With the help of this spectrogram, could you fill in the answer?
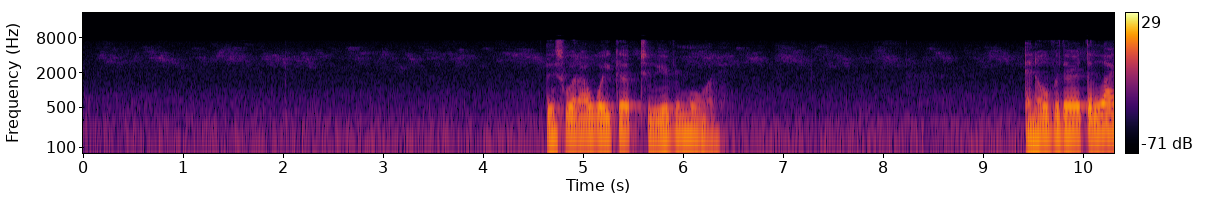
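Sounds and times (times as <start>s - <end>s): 
faint wild birds chirping and twittering: 0.0s - 10.2s
steady low outdoor rumble: 0.0s - 10.2s
speech: 4.6s - 6.5s, 9.5s - 10.2s.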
